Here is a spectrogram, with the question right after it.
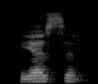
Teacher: اذا یسر، یا کو سین سے ملانا ہے، سین کو سیٹی سے پڑھنا ہے، را کو موٹا کر کے پڑھنا ہے۔ یسر، اس کو ایسے بھی پڑھ سکتے ہیں، والفجر ولیال عشر والشفع والوتر، ایسے بھی پڑھ سکتے ہیں۔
